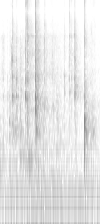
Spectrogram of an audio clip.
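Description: A handful of sharp clicks and knocks from small makeup items, a compact and a brush, being grabbed and set down on a desktop.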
